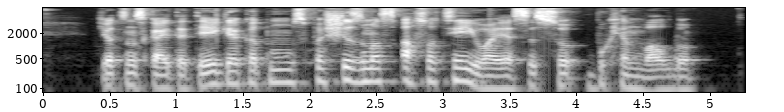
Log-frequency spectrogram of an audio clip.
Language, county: Lithuanian, Kaunas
